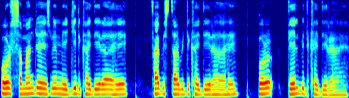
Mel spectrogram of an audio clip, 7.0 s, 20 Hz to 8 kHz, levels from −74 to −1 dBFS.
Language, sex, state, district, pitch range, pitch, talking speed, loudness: Hindi, male, Arunachal Pradesh, Longding, 145-160 Hz, 155 Hz, 205 wpm, -17 LUFS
